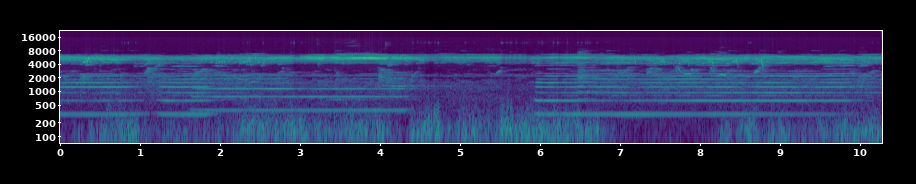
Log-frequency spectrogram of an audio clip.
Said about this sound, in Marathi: गाडीचा हॉर्नचा आवाज येतोय।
